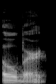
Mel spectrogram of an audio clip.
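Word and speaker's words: Åberg: L aberg or I he just changed the way that he pronounces his name I think it's oberg now uh but it seems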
